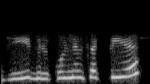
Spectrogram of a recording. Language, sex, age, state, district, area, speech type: Urdu, female, 30-45, Uttar Pradesh, Aligarh, urban, conversation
